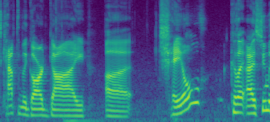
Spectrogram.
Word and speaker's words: Chaol: there's like this Captain of the Guard guy Chaol? Cuz I I assume it's like the old English spelling of jail. In the audio book they pronounce it Chaol.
